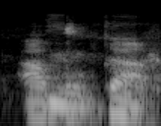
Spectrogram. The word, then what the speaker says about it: avocat: Avocat plus letter S, it will still be pronounced the same as avocat.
